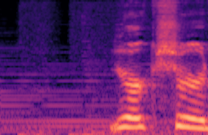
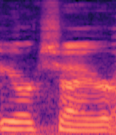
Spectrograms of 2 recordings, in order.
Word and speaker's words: Yorkshire: Yorkshire, not Yorkshshire.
